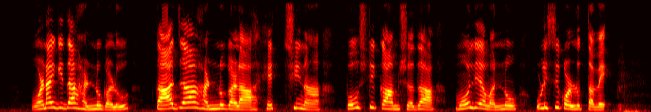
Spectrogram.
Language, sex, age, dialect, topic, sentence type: Kannada, female, 60-100, Coastal/Dakshin, agriculture, statement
